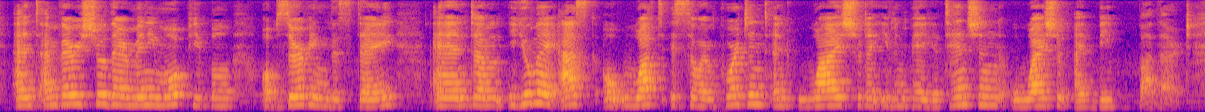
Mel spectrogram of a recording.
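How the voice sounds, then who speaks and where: Speaking with a non-native accent at a fairly slow pace, a woman shows ordinary pitch variation amid audible room echo. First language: not English. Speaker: astrologer and tarot reader. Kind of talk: casual explanatory talk to camera.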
